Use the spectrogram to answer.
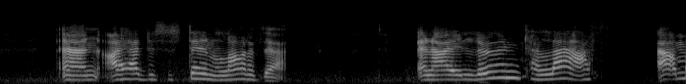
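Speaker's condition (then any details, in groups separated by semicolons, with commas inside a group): Cerebral palsy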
